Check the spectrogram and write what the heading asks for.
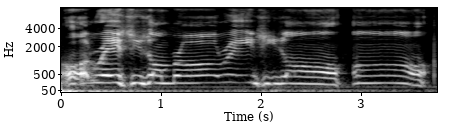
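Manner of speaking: put-on high, slow, soft Mexican-accented wail; mock victim whine. Host imitating the caller playing victim, mock whining Mexican accent. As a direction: drag it out as a mocking high lament, Mexican accent. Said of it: "then you play the victim".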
